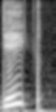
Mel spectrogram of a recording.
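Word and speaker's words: GEEIQ: geek gei IQ it's it's pronounced geek but it's spelled g-e-e-i-q but I'm not I'm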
